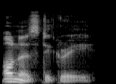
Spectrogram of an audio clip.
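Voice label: "honours degree", British English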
